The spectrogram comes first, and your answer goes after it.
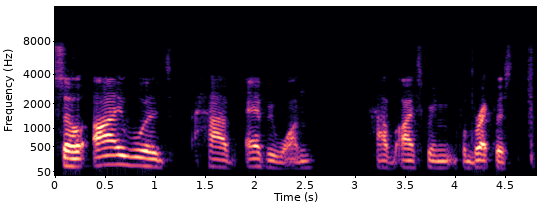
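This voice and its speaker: A man at medium pitch speaks at a very slow pace with ordinary pitch variation. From Portugal. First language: Portuguese. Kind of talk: casual interview. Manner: animated.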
